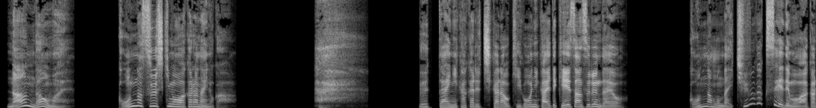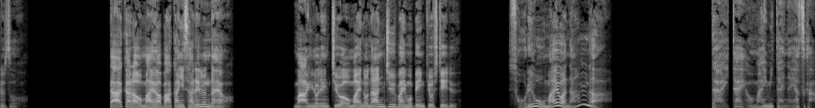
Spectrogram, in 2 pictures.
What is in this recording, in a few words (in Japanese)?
蔑み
